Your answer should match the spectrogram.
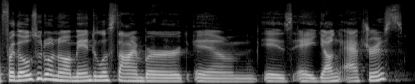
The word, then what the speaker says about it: Amandla: So Amandla Steinberg. – How do you say her name? – Amandla. – Amandla? – Yeah. For some reason, they added an L to her name.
